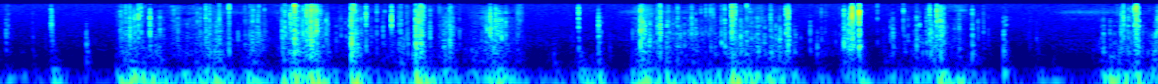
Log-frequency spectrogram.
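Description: Fingertips tap and scratch an inflated clear plastic-film air cushion, an air pillow. Soft crinkling, scratchy rustles and quick dry taps come in uneven bursts over a low, muffled thumping body. Each sound stops almost at once, with no ring.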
